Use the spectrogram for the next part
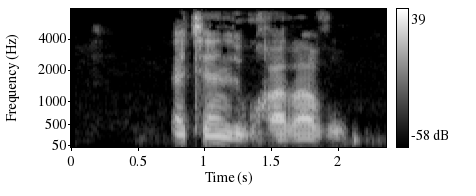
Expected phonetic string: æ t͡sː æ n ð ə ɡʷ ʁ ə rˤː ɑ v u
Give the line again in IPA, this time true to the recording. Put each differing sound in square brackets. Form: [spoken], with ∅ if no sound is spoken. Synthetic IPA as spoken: æ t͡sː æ n ð ə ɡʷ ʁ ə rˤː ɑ v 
